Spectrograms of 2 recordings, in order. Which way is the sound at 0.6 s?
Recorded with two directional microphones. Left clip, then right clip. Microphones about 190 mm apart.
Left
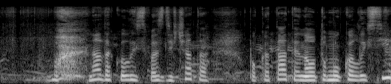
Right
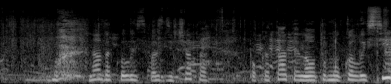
50° left (ahead or behind).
